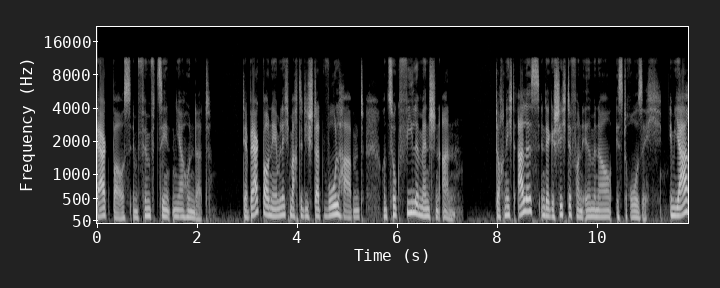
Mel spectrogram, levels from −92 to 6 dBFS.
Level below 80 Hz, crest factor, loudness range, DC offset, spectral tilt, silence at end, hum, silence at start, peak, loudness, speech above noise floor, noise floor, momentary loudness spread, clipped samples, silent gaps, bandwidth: -48 dBFS; 18 dB; 2 LU; under 0.1%; -5 dB/octave; 0 s; none; 0 s; -4 dBFS; -20 LUFS; 40 dB; -60 dBFS; 11 LU; under 0.1%; none; 12 kHz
